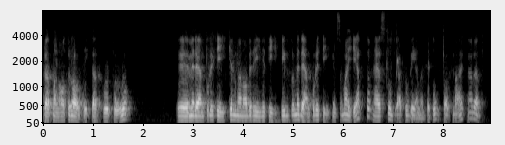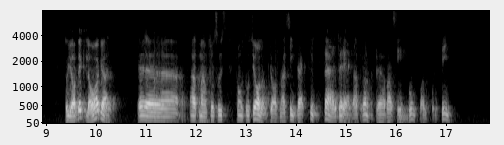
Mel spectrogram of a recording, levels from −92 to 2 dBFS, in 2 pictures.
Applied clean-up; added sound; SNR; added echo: neural mask model DeepFilterNet 3.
